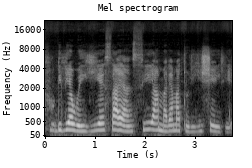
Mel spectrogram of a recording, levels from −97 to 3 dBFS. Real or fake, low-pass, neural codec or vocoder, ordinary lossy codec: fake; none; vocoder, 44.1 kHz, 128 mel bands, Pupu-Vocoder; none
